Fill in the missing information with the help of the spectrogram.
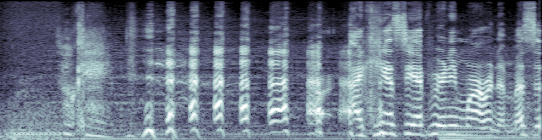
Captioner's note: laughing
